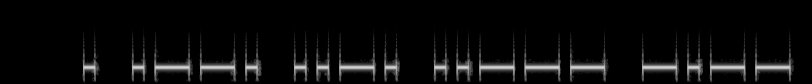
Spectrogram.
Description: Morse code, heard as a keyed tone, about 10 wpm, 800 Hz. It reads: EPF2Y
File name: LEZIONI / 9 286 10wpm 2735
